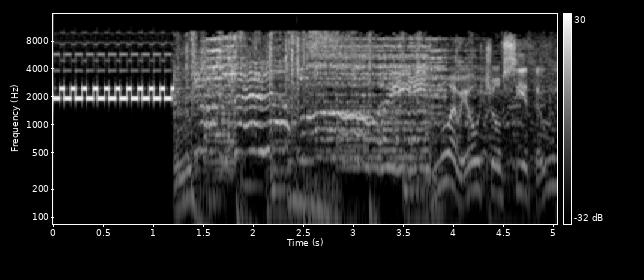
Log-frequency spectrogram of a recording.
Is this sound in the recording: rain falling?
no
